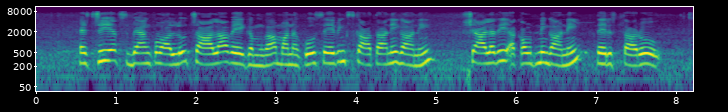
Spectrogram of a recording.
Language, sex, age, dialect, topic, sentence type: Telugu, male, 18-24, Telangana, banking, statement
